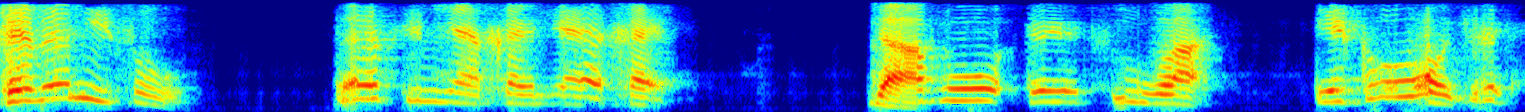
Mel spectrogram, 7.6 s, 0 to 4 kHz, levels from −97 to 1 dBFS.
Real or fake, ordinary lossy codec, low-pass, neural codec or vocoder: fake; AAC, 24 kbps; 3.6 kHz; codec, 16 kHz in and 24 kHz out, 0.6 kbps, FireRedTTS-2 codec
